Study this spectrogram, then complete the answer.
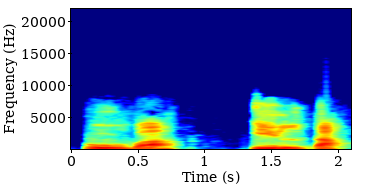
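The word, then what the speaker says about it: hyvää iltaa: Who wa ilta. Ilta is what? Evening. This is what the pronunciation will look like once you break down.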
